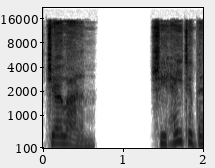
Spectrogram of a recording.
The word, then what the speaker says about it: Joan: Crawford became the choice Crawford initially wanted her new first name to be pronounced Joanne she hated the name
